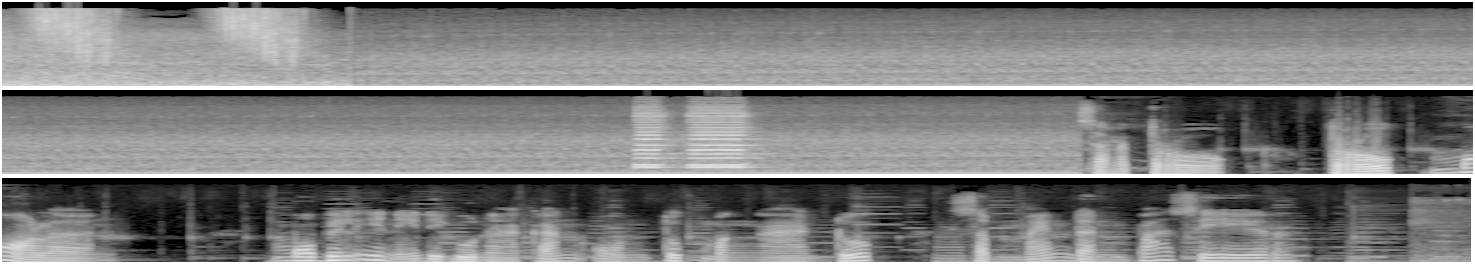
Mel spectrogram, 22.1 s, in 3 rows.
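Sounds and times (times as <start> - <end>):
truck diesel engine idling: 1.8 - 12.8
horn honks: 10.4 - 11.4.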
